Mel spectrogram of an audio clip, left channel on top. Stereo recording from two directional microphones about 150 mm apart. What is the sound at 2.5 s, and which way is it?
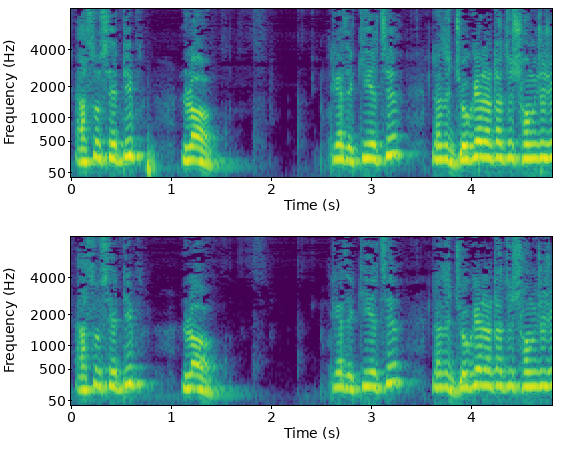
A man's voice, 35° left (ahead or behind).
